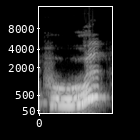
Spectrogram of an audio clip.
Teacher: The lips are rounded when the sound is pronounced. So the vowel oo, as in pool, is back, rounded, just below the closed position, and it's a longer vowel because it has got a counterpart of a short vowel.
